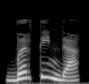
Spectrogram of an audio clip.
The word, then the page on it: bertindak: indonesian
